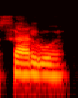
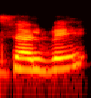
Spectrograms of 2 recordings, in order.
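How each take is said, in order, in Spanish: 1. La consonante después de la l no es una v. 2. La consonante después de la l es un sonido v. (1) "No como salve" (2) "lo usan, pero con como V"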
